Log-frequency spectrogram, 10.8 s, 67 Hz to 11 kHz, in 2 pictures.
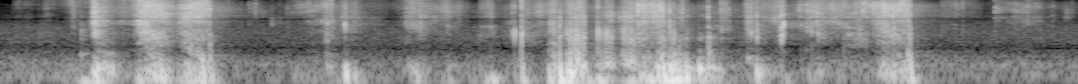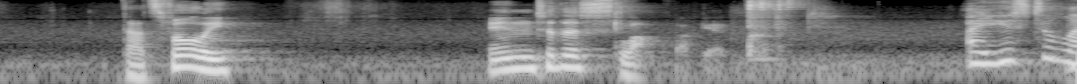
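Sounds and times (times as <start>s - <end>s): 
paper card being torn apart: 0.2s - 5.3s
speech: 6.0s - 6.7s, 7.8s - 9.2s, 10.2s - 10.7s.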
